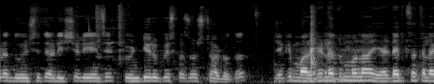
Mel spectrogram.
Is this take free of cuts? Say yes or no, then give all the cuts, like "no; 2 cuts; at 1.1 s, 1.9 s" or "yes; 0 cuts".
no; 1 cut; at 2.7 s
